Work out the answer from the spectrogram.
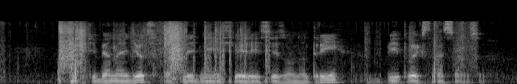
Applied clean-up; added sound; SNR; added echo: none; none; none; none.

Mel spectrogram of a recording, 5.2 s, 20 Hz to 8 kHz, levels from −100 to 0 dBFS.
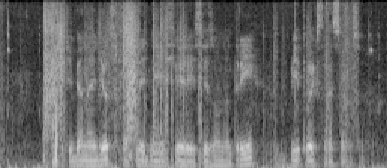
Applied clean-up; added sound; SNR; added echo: none; Mechanisms; 15 dB; none.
